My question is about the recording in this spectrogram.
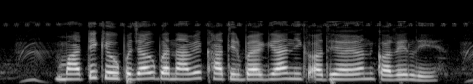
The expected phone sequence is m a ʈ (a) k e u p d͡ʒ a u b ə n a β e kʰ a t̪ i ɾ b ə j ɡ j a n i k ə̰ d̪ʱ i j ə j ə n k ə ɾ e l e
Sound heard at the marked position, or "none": i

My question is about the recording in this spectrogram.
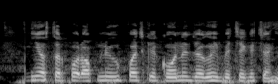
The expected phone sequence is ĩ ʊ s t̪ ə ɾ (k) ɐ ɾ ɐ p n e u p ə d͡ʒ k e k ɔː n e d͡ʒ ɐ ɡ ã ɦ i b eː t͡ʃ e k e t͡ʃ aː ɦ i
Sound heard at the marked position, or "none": p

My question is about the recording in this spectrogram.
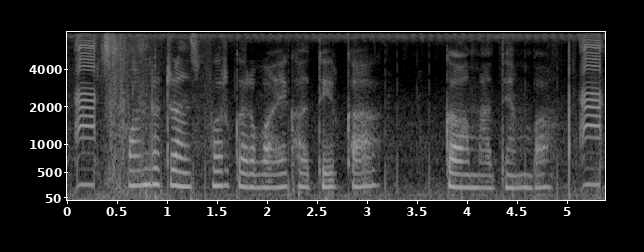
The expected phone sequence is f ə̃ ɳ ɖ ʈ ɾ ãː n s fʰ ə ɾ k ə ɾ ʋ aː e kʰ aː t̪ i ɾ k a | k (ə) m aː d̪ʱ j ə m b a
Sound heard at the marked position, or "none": a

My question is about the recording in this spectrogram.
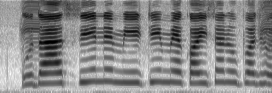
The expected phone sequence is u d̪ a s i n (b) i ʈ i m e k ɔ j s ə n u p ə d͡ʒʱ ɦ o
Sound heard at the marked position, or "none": m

